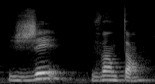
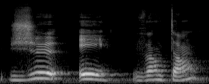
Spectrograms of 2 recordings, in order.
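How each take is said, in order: First: The vowel of je is dropped and joined to ai. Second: The vowel of je is kept as a separate syllable. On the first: The speaker calls it right. "se dice" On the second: The speaker calls it wrong. "en vez de decir"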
